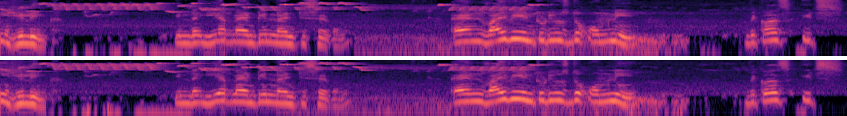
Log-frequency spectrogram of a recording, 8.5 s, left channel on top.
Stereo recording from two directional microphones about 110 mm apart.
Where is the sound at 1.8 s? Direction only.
35° right (ahead or behind).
